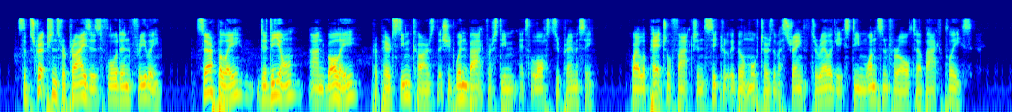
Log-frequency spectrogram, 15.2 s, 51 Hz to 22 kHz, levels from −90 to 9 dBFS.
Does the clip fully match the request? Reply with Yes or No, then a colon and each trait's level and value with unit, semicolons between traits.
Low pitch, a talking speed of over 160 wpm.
Yes: very low, 95 Hz; average, 175 wpm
